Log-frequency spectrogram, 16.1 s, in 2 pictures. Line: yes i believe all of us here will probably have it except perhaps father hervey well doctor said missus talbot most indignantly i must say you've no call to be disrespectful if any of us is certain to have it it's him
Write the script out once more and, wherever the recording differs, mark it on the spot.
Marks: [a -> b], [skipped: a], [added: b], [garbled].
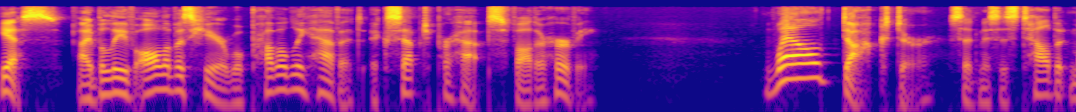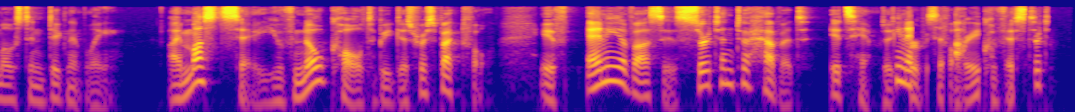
yes i believe all of us here will probably have it except perhaps father hervey well doctor said missus talbot most indignantly i must say you've no call to be disrespectful if any of us is certain to have it it's him [garbled]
